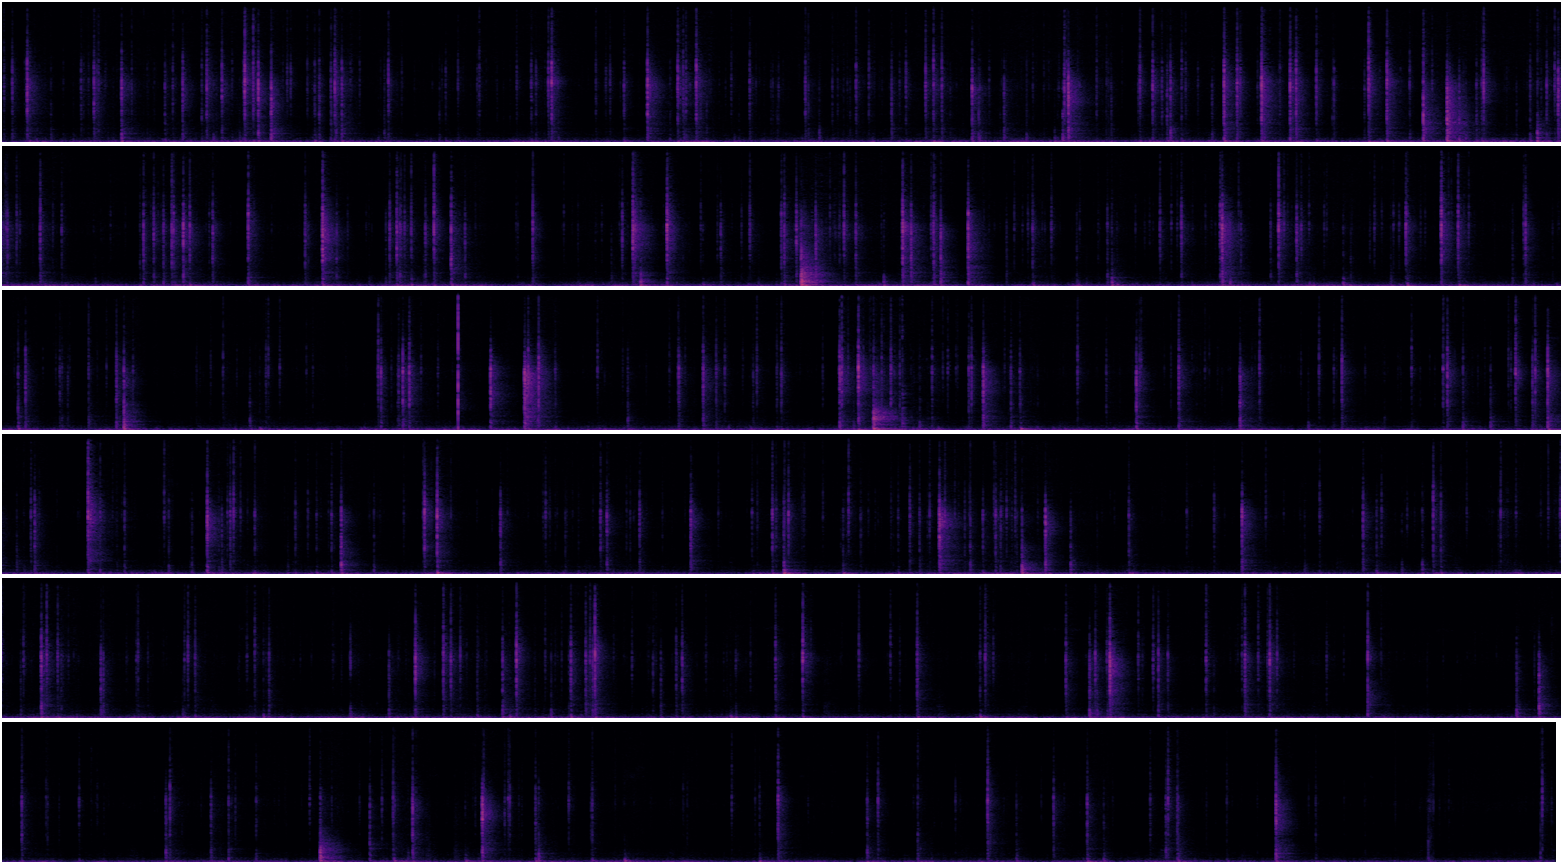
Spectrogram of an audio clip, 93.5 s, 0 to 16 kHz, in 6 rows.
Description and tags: The Fireplace 3
burn, burning, combustion, crackle, crackling, fire, fireplace, flame, flames, sparks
